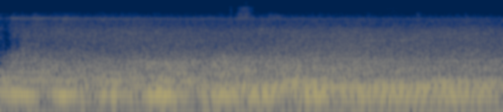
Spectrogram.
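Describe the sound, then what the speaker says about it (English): A propeller airplane passes overhead, heard as a steady, fairly faint droning rumble that holds for the whole stretch with no talking. "I do hear someone has a plane flying over"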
